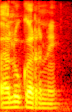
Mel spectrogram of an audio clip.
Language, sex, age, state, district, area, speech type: Marathi, male, 18-30, Maharashtra, Gadchiroli, rural, read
